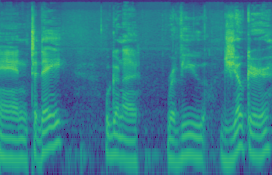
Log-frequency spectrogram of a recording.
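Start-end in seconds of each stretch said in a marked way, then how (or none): 2.5-4.1 put-on slow, drawn-out French accent. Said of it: "Say it in that accent".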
